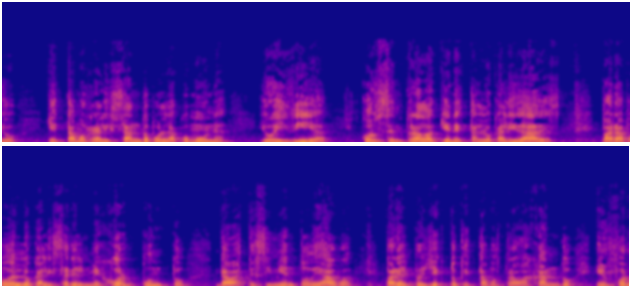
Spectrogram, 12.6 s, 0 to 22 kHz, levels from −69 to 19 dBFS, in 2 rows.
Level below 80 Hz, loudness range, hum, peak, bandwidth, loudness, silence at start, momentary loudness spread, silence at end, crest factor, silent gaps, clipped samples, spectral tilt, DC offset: -56 dBFS; 3 LU; none; 0 dBFS; 16 kHz; -15 LUFS; 0 s; 10 LU; 0 s; 14 dB; none; under 0.1%; -5 dB/octave; under 0.1%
